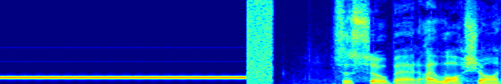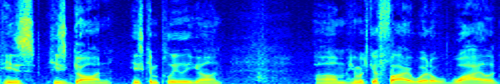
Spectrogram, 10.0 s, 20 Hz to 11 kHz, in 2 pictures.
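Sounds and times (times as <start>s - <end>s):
steady test tone beep: 0.0s - 2.5s.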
